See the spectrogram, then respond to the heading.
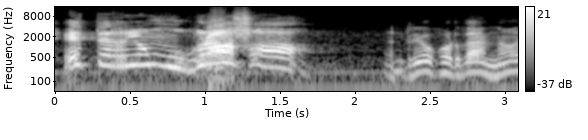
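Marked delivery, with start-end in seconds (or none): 0.0-1.7 slow, high, louder disgusted complaint; angry disgust. Retold or imitated. Offended general scorning the dirty river, high and disgusted. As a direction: spit out the insult at the river. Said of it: "se enoja y se va todo enojado".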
